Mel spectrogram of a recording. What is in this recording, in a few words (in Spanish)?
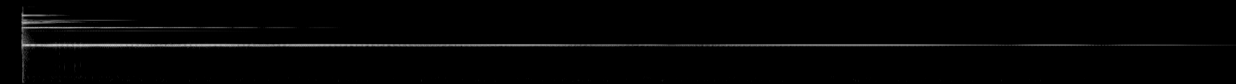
crotalos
